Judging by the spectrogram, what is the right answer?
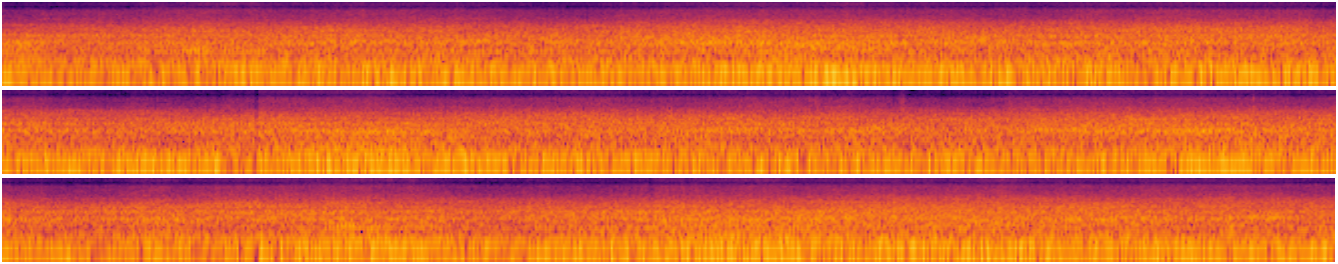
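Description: Steady motorway traffic noise: the tyres and engines of cars and lorries passing on a multi-lane road, swelling and easing a little as vehicles go by.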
